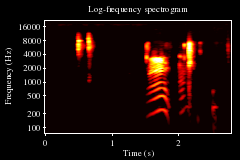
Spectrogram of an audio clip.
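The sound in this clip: Two quick computer mouse clicks during an online tabletop roleplaying game session, sharp and high, followed by a short murmured vocal sound and a few more brief sounds.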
